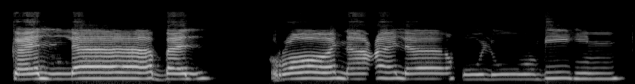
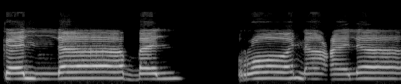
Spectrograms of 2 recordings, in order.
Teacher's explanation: Macam ni dia duduk lepas perkataan bal tu. Okay, jadi cara nak baca dia adalah kita tahan nafas dekat bal tu. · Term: saktah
